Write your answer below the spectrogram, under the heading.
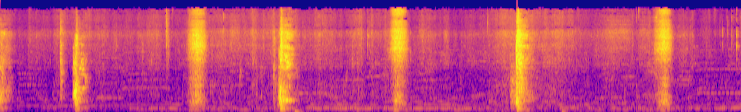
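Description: Six explosive sneezes about every two seconds against a quiet room, in a person with a cold.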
